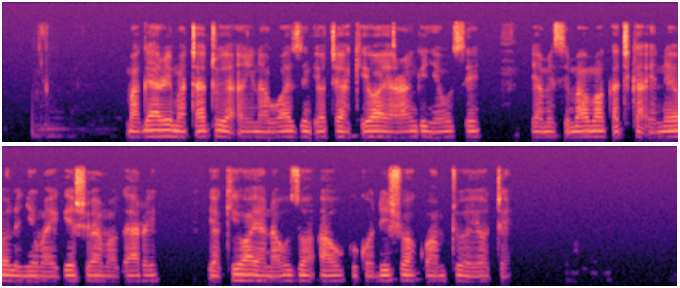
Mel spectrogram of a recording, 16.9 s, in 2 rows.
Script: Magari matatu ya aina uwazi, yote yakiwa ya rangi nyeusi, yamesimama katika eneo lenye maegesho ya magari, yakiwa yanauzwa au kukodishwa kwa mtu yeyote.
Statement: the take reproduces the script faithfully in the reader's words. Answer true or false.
true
